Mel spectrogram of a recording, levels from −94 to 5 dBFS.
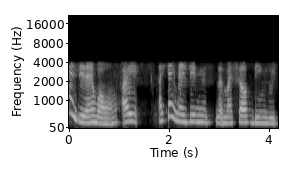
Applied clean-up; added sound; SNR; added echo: neural mask model Resemble Enhance denoiser.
